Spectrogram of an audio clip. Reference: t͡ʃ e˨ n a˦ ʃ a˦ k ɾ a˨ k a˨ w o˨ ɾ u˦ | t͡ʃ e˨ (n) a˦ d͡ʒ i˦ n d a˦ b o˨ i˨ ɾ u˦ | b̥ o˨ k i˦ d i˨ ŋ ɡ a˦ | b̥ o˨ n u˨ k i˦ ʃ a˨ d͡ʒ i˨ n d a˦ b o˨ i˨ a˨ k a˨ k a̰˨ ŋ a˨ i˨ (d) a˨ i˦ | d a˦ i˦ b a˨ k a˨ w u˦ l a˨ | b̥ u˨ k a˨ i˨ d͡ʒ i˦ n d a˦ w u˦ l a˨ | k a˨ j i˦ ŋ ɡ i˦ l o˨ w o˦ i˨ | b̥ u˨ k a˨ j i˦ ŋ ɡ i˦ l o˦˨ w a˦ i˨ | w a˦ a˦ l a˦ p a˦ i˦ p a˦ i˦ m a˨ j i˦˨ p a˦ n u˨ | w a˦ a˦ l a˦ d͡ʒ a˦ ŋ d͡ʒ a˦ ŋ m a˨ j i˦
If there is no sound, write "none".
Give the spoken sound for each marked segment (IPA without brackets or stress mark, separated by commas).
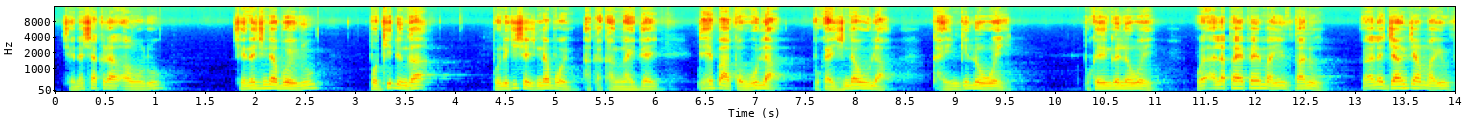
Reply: n, d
